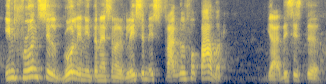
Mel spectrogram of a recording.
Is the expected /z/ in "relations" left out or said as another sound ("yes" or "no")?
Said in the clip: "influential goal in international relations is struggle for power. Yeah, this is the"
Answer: yes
